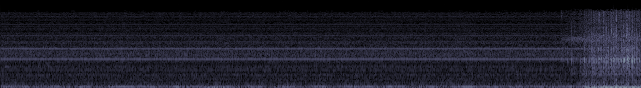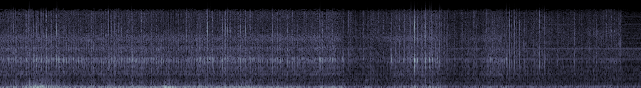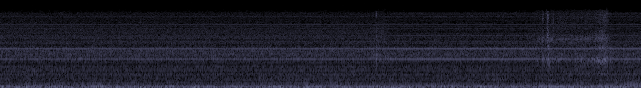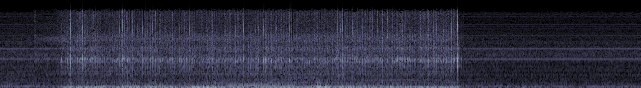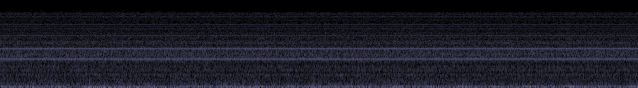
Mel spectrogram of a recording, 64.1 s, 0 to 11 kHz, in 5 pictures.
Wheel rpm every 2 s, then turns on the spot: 0, 0, 0, 0, 0, 0, 30, 30, 30, 30, 20, 10, 0, 0, 0, 0, 0, 0, 10, 10, 30, 30, 40, 30, 0, 0, 0, 0, 0, 0, 0, 0.
12-24 40-48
